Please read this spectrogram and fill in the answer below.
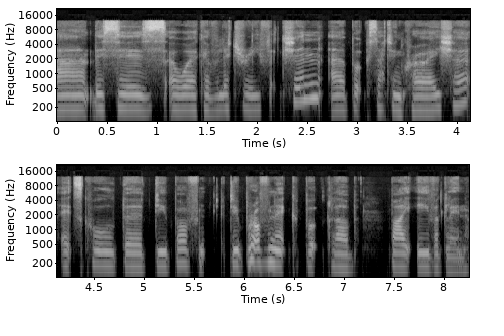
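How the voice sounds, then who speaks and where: At a moderate pace and with ordinary pitch variation, the voice comes through with a dry, close sound, no echo and a quiet background. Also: woman, fairly low pitch for a woman. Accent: Yorkshire. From northern England, Sheffield. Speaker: audiobook narrator. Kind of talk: reading aloud.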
